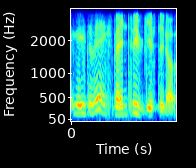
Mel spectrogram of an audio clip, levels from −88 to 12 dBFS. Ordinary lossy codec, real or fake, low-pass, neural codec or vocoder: Opus, 24 kbps; fake; 3.6 kHz; vocoder, 44.1 kHz, 80 mel bands, Vocos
